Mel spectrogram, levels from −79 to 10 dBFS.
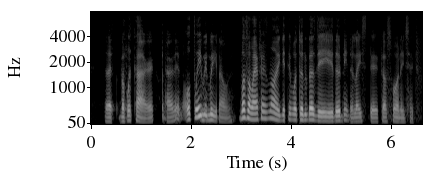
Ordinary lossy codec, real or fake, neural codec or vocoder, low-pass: none; fake; codec, 16 kHz, 0.5 kbps, FunCodec, trained on LibriTTS, 25 frames a second; 7.2 kHz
